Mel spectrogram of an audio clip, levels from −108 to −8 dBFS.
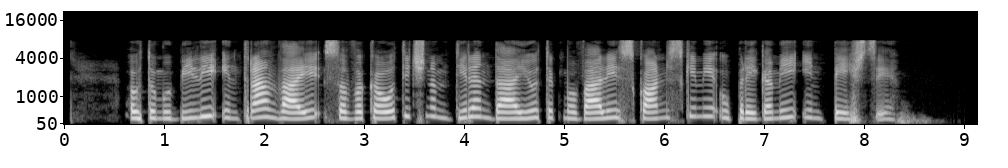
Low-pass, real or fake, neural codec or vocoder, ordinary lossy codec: none; real; none; none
